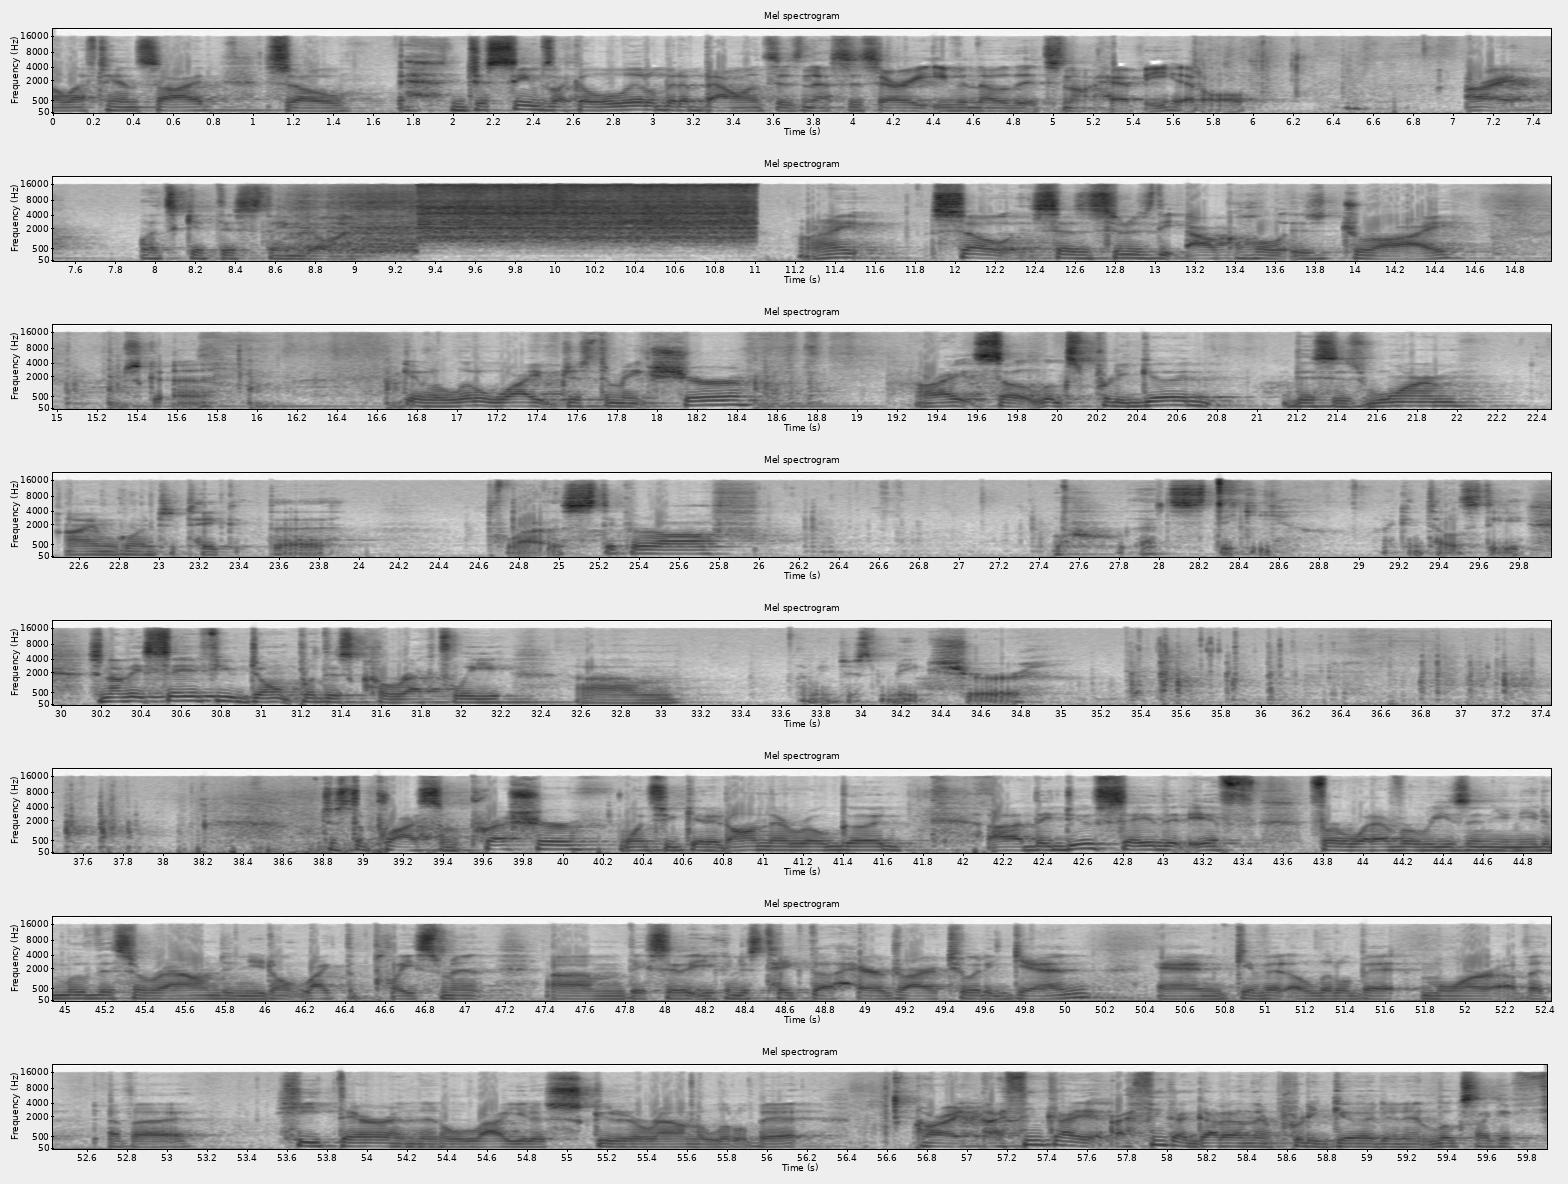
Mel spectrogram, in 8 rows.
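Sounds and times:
hair dryer running: 8.6 - 11.0.

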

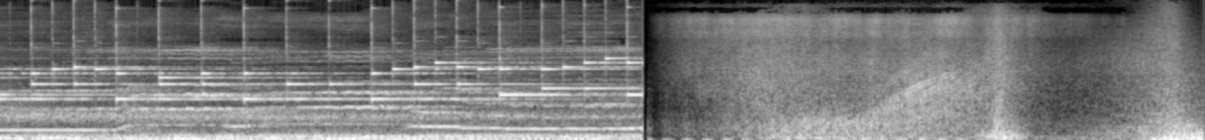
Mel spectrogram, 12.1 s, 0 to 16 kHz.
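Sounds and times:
music with mallet tones: 0.0 - 6.5
rushing whoosh: 6.6 - 12.0.

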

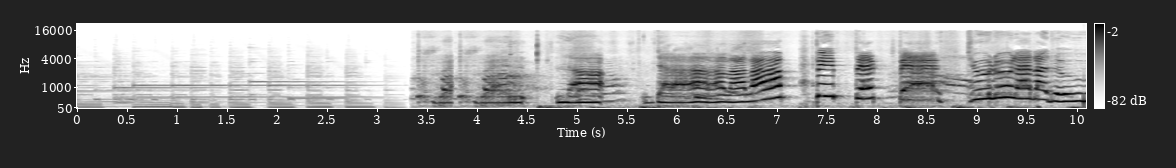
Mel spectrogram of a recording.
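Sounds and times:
child singing: 3.4 - 6.9.

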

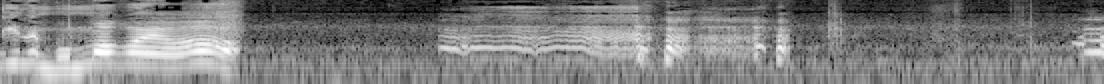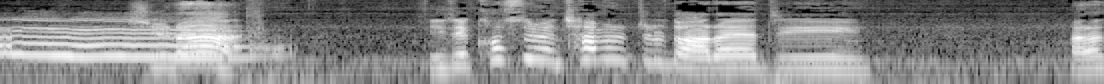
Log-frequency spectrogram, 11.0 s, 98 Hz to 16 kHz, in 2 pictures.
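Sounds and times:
girl whimpering and crying: 2.2 - 4.1, 5.4 - 7.1.

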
